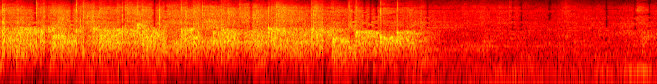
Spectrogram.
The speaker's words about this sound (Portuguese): Amém? Aplauda o Senhor, pode se assentar.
